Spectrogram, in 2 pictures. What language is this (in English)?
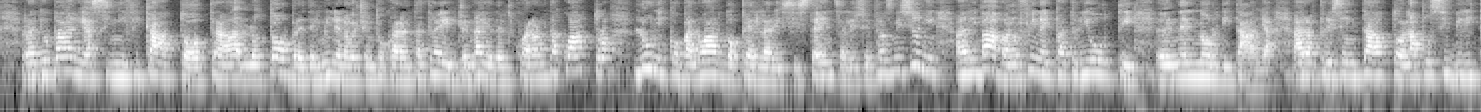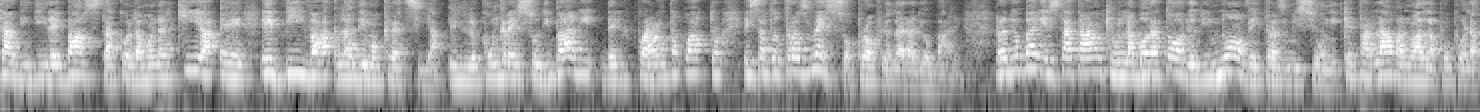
Italian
